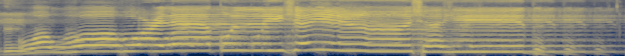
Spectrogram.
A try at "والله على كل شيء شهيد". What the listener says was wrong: تھوڑا غننے کی ادائیگی اور حمزہ کو اور واضح کرنے کی کوشش کریں. والارض میں بھی ضاد کی ادائیگی کلیئر اور زیادہ ہو.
